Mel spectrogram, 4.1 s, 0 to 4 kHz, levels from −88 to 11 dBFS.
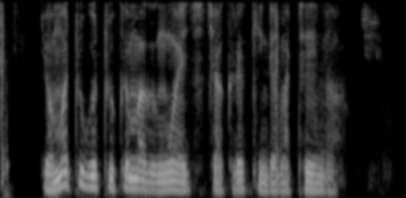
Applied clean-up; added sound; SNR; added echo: neural mask model Resemble Enhance denoiser.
